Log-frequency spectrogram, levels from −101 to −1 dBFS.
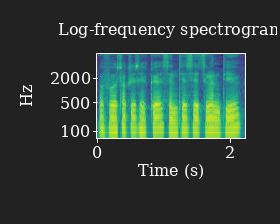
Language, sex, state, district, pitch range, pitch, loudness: Wancho, male, Arunachal Pradesh, Longding, 105-110 Hz, 110 Hz, -14 LUFS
